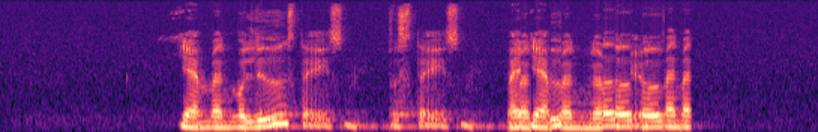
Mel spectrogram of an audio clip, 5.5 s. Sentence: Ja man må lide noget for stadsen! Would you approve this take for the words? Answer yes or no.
no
